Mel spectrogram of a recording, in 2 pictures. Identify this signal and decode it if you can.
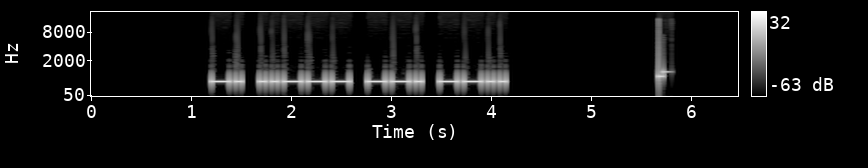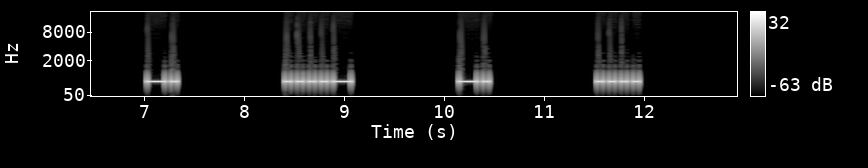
Morse code, heard as a keyed tone, about 20 wpm, spaced as for 10 wpm, 700 Hz. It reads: N2GZ N4NH
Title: USA Call Signs - 4 Characters - 6x Character Spacing - 20wpm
